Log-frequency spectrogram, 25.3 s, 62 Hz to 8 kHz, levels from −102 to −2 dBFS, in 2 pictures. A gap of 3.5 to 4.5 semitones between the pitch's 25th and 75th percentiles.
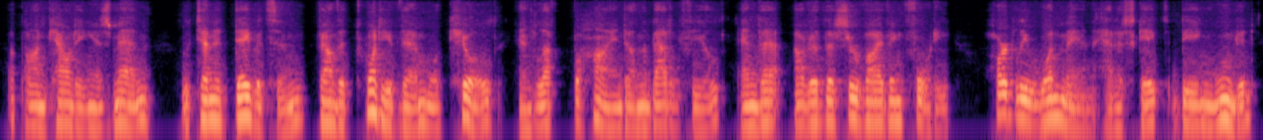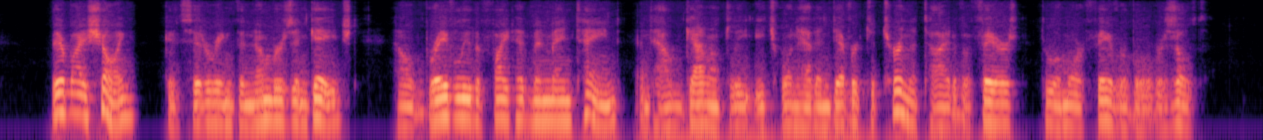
No: average, 3.0 semitones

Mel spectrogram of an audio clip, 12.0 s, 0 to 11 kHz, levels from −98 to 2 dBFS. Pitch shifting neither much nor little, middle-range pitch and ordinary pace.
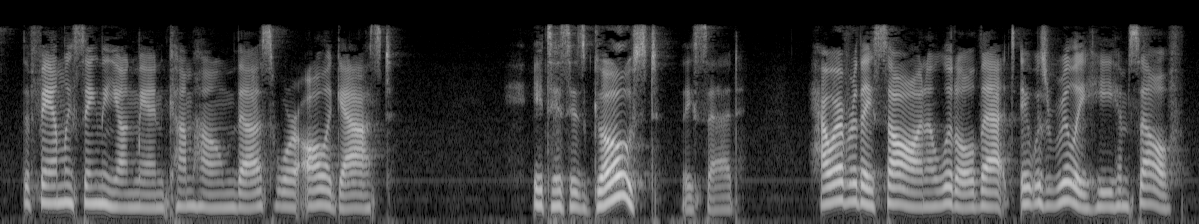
Yes: average, 3.8 semitones; medium, 180 Hz; average, 150 wpm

